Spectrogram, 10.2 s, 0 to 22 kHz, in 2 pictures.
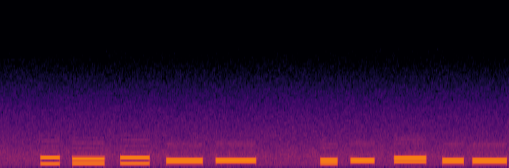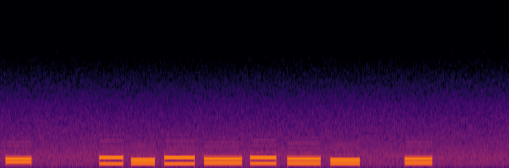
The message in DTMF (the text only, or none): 3267* 4*#778 3135621 5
